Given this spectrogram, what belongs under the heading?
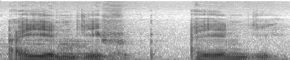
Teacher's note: back of the tongue is raised towards the soft palate soft valley is the passive articulator and back of the tongue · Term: velar sounds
